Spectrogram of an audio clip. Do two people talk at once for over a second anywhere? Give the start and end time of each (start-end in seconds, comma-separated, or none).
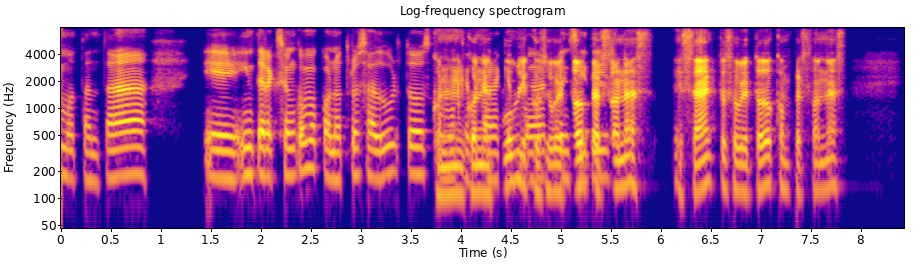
3.7-5.5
